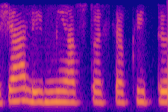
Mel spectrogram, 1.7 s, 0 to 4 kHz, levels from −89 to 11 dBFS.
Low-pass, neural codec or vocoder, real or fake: 3.6 kHz; none; real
